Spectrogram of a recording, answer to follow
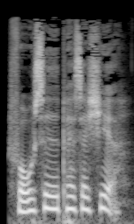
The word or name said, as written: forsædepassager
